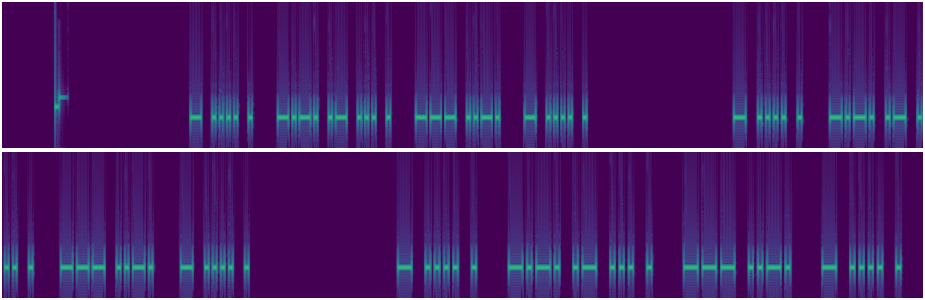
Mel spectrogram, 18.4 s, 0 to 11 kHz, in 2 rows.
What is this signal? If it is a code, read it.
Morse code, heard as a keyed tone, about 31 wpm, 700 Hz. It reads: THE CASE OF THE THE CASE OF THE THE CASE OF THE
